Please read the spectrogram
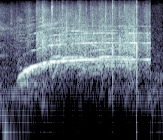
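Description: Audience applauding and cheering as a beatbox round ends. About a third of a second in, one voice whoops, rising in pitch and then holding.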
